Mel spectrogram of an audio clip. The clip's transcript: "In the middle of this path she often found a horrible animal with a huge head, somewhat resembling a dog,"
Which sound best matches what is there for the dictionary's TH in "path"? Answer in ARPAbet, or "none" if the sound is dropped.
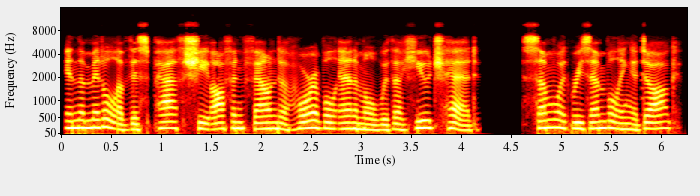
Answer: TH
